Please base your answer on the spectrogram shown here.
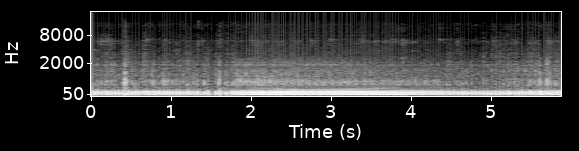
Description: Rough idle 15*F cold start, 2001 allroad, f21 turbos, base stage 3 file, 85mm maf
